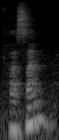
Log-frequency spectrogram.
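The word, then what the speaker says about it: hasten: जब किसी वर्ड के अंत में टेन हो तो टेन अर्थात टी हो तो टी का उच्चारण नहीं होता है। ऑफन अक्सर लिसन सुनना हसन जकड़ना सोफन नर्न करना।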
